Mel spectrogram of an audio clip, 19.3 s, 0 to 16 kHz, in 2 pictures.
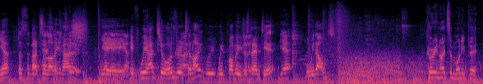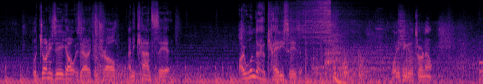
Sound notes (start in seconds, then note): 15.9 sighs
